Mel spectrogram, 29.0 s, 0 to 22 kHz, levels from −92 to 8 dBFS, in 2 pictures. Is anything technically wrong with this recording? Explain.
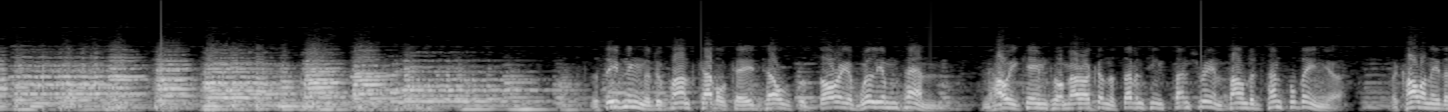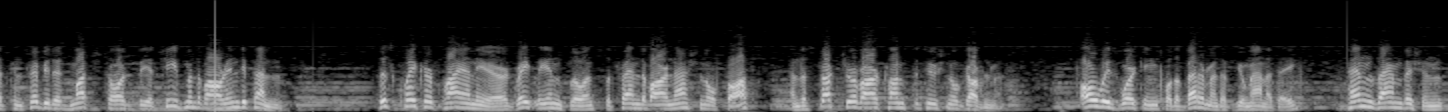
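Yes. Seven sharp single clicks occur at 1.62, 7.01, 9.30, 12.01, 16.63, 17.62 and 27.96 s. Each is a brief vertical streak across the whole spectrum. They are likely dropped samples: well under a millisecond of the stream goes missing, so the waveform leaps straight to a later value and that discontinuity sounds as a tick. A dropout or buffer gap would leave an audible hole. These clicks are too short to remove any sound.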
